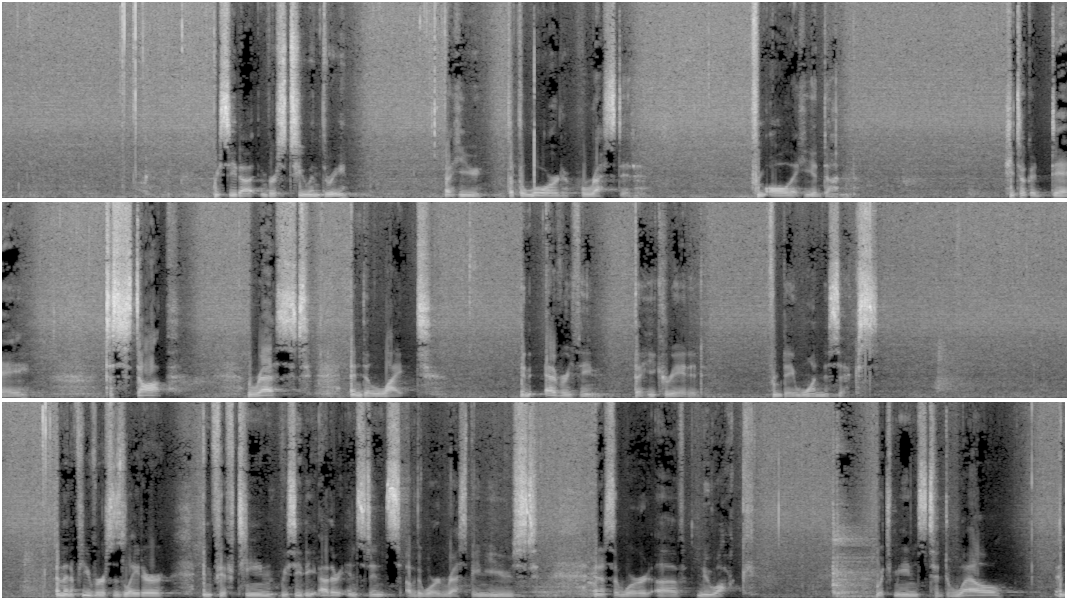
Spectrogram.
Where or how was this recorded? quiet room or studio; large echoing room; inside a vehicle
large echoing room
